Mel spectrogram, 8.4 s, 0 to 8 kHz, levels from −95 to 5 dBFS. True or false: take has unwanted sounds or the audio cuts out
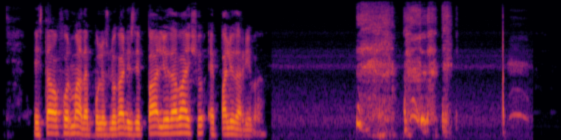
true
